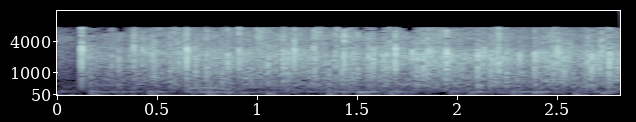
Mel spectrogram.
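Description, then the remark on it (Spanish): A crowd at a reunion of the Asociación de Caminos applauds steadily, a dense wash of many hands clapping at an even, fairly loud level throughout, with faint voices mixed underneath. “para que mande un aplauso que está allí.”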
